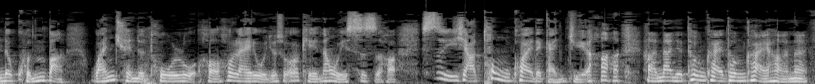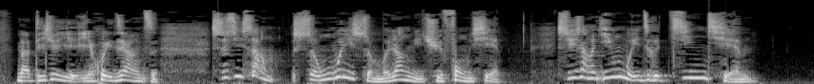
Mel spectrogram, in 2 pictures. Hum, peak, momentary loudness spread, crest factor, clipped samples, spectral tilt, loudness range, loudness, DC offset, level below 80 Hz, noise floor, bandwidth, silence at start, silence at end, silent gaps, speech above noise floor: none; 0 dBFS; 5 LU; 14 dB; under 0.1%; -4 dB/octave; 1 LU; -13 LUFS; under 0.1%; -38 dBFS; -47 dBFS; 14 kHz; 0 s; 0.5 s; none; 34 dB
